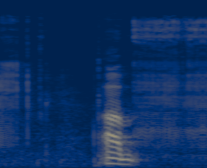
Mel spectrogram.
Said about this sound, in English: or if I'm just really amusing my children, I can play these fart noises, and it's just great stuff.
